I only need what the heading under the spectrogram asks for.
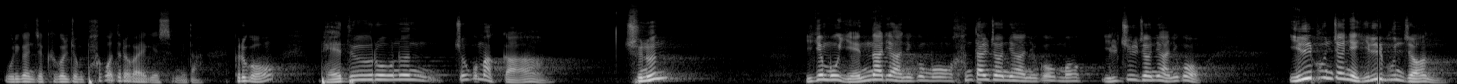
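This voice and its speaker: A man preaching as senior pastor in a church sermon, asking the congregation question after question and bursting out loudly when he quotes scripture. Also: on the high side, very animated, normal speed, creaky, long reverb tail. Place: church sanctuary.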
